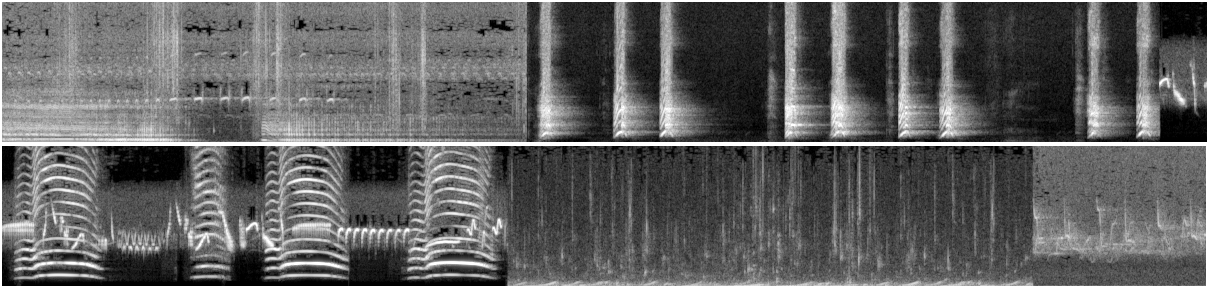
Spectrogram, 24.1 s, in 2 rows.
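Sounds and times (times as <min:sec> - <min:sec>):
small dog barking: 0:05.3 - 0:07.0, 0:07.8 - 0:09.8, 0:10.8 - 0:11.6
peacock calling: 0:11.4 - 0:17.1
high chirping: 0:11.5 - 0:17.1.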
